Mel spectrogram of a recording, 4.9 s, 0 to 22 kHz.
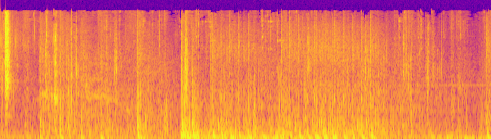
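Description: A PPSh submachine gun firing in the video game Call of Duty WW2, rapid bursts of automatic gunfire with short gaps between them, fairly quiet in the mix.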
